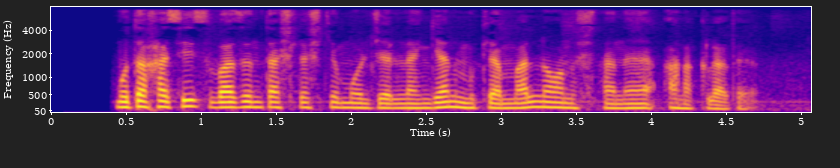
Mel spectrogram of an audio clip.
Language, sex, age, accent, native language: Uzbek, male, 18-24, Jizzax, Uzbek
